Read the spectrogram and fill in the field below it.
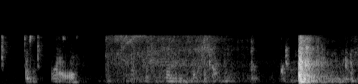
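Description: A few soft knocks and a stretch of scraping movement, then a door swings shut with a single sharp thud near the end.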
